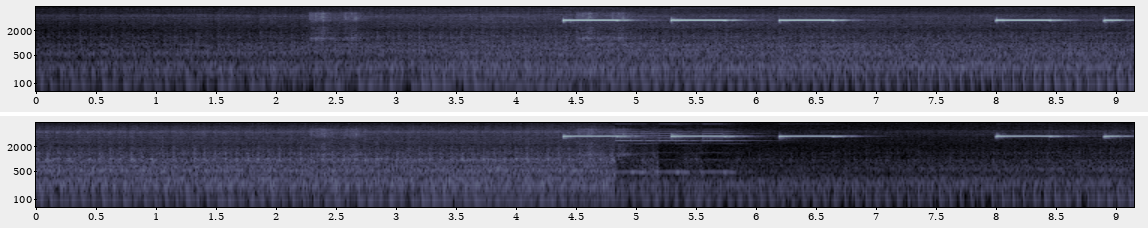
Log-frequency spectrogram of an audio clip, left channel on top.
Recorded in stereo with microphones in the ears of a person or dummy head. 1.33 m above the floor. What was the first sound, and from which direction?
A camera shutter, 60° left (ahead or behind).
